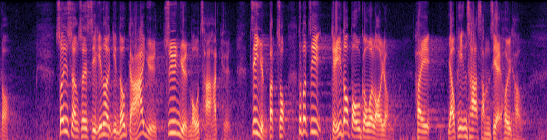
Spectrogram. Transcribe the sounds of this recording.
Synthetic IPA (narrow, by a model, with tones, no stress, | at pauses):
t̪ɔ̰ː˥ | sɔː˨˥jiː˨˧sœː˨ŋsɵ˧ɥsiː˨kiː˨˥nhɔ˨˥i˨kiː˧nt̪o˨˥wkaː˨˥jyː˨˩t͡syː˥njyː˨˩nmo˨˧wt͡sʰa̰ː˨˩hɐ̰˨˩t̚kʰy̰ː˨˩nt͡siː˥jyː˨˩npɐ˥t̚t͡sʊ˥k̚t̪wpɐ˥t̚t͡siː˥ke˨˥jt̪ɔː˥po˧wko˧wkɛː˧lɔː˨jːʊ̰˨˩ŋhɐ˨jjɐ˨˧wpʰiː˥nt͡sʰaː˥sɐ˨mt͡siː˧lɐ̰˨˩ɦɵ˥ɥkʰɐ̰˨˩w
